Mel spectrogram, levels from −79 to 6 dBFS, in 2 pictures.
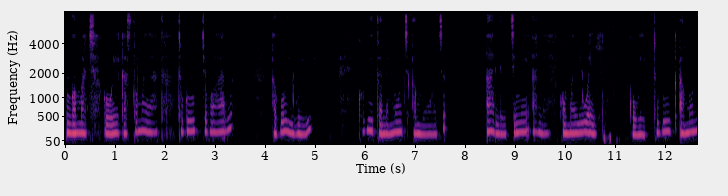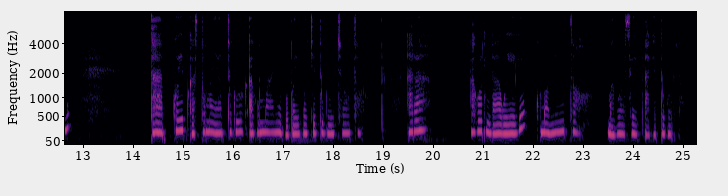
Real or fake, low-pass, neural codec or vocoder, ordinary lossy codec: real; none; none; none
